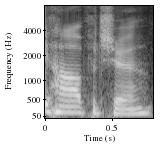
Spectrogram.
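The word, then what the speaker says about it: Hertfordshire: You say Harfordshire, but it's spelled like Har the first one.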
